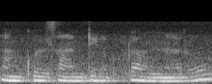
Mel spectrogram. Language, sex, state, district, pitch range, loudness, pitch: Telugu, female, Andhra Pradesh, Manyam, 170-190 Hz, -12 LUFS, 180 Hz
